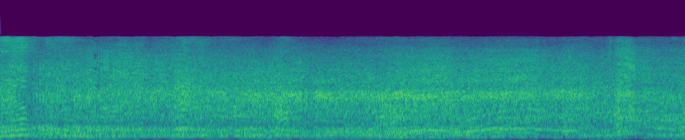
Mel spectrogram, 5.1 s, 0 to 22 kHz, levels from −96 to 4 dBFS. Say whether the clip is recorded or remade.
remade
